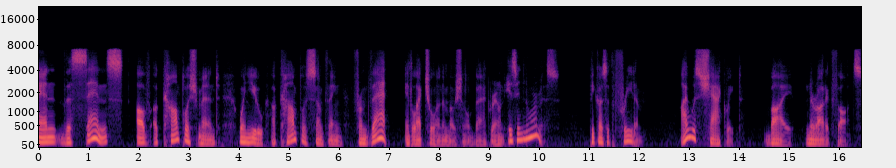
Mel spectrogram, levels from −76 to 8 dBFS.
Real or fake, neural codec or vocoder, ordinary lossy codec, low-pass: fake; codec, 16 kHz, about 1 kbps, DyCAST, with the encoder's durations; MP3, 48 kbps; 7.2 kHz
